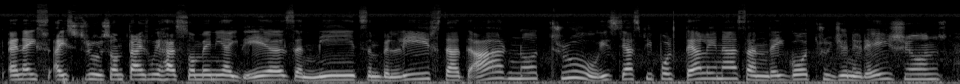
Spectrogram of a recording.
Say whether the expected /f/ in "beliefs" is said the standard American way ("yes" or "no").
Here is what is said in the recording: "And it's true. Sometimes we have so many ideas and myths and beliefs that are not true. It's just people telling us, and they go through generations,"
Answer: yes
